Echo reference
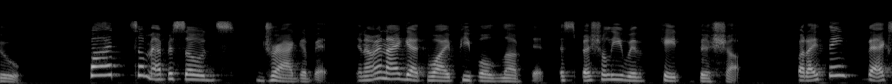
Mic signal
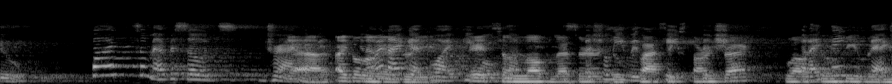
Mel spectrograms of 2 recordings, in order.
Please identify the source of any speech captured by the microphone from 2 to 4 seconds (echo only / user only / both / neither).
both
